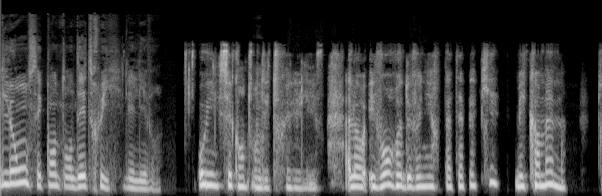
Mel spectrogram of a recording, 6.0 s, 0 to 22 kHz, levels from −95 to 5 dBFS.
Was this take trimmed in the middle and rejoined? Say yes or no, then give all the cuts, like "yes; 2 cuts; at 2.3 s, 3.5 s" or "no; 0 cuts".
no; 0 cuts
